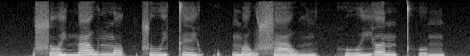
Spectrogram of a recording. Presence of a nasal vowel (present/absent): absent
